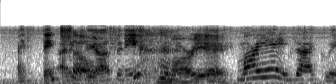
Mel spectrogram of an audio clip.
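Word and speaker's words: Marié: yeah well you know the only thing that makes it marier versus Marie is that little accent that goes over the E and it was not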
